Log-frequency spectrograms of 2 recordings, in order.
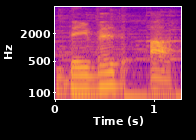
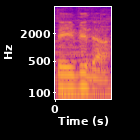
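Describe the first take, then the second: First: It is said slowly, the final a set apart. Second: It is said quickly, run together as one word.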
